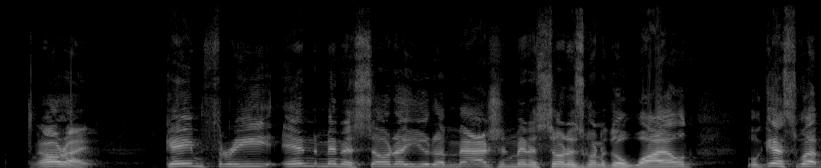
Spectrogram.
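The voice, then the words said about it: Strained, worn-out voice. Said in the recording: “My voice is on its last leg right here.”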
